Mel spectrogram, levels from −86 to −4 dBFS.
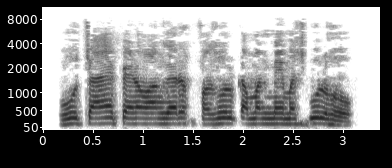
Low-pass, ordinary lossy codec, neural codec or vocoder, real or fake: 9.9 kHz; MP3, 32 kbps; none; real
